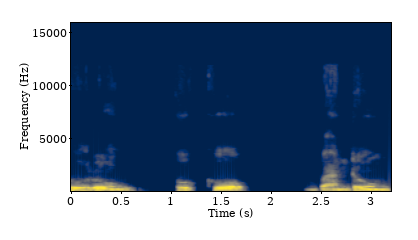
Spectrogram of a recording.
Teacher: untuk bunyi-bunyi bersuara beh, de, ge, beh, de, ge, itu mereka ada aspiratnya. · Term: beriti bersuara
